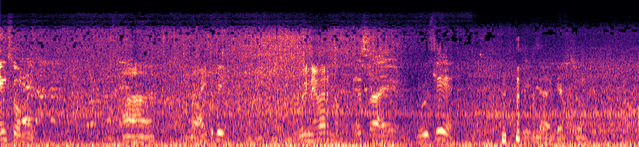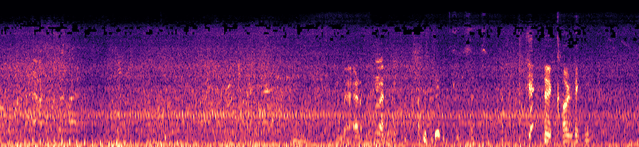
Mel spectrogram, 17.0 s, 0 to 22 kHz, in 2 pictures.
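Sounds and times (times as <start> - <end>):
motorbike engine rumble: 0.0 - 17.0
voices: 0.0 - 17.0
wind: 0.0 - 17.0.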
